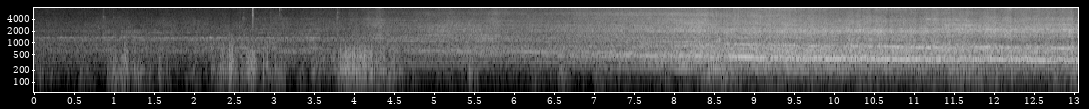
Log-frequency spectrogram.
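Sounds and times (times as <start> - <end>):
electric train passing: 0.0 - 13.0.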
